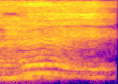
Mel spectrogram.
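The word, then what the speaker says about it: ה: Now, the Hey as a consonant has an H sound, ha.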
